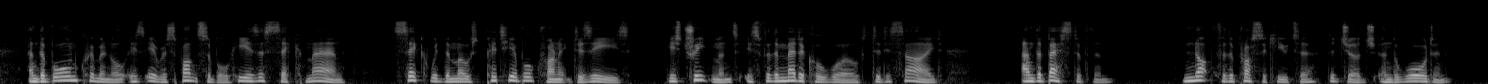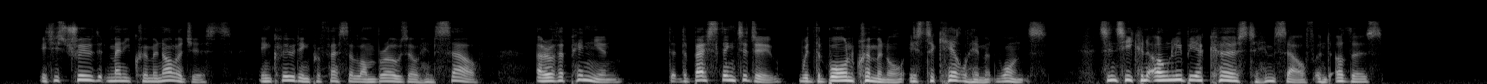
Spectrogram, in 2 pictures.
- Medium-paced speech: Yes, average, 165 wpm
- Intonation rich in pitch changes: Yes, wide, 6.4 semitones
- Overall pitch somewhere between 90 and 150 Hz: Yes, medium, 140 Hz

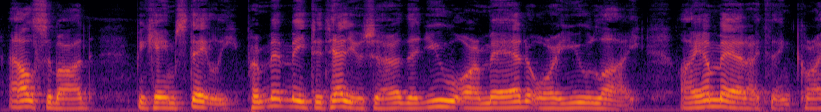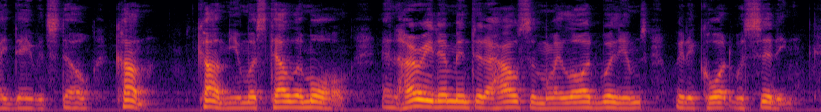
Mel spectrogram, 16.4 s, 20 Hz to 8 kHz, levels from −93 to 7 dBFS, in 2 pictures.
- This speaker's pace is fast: No, average, 170 wpm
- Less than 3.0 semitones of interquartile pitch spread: Yes, narrow, 2.5 semitones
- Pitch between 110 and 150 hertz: Yes, medium, 140 Hz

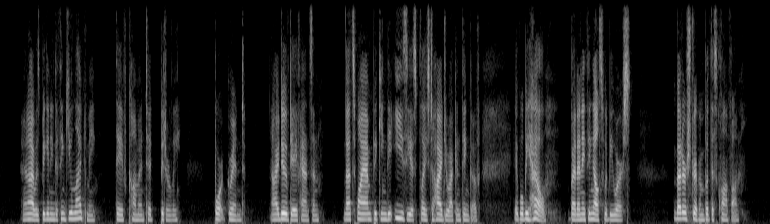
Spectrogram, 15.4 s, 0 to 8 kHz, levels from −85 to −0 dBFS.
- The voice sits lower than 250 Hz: Yes, high, 190 Hz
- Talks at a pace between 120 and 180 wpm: No, average, 190 wpm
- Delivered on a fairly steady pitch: Yes, narrow, 1.9 semitones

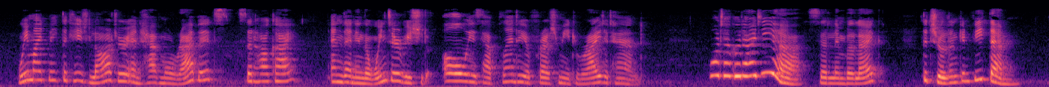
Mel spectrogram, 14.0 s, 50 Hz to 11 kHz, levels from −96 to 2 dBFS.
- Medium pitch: No, high, 245 Hz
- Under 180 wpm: Yes, average, 165 wpm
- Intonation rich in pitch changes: Yes, wide, 6.5 semitones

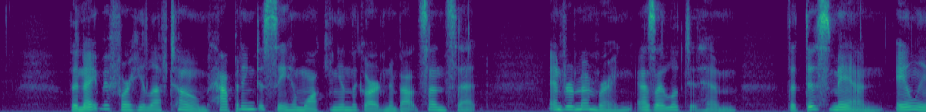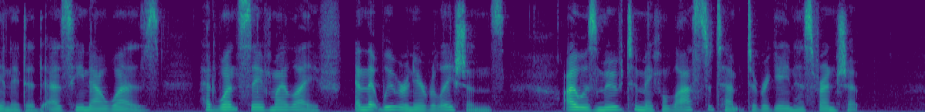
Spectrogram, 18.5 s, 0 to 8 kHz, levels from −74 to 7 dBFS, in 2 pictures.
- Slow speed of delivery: No, average, 175 wpm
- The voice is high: No, medium, 175 Hz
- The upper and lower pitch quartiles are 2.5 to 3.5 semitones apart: Yes, average, 3.1 semitones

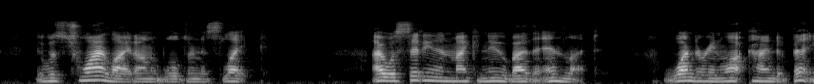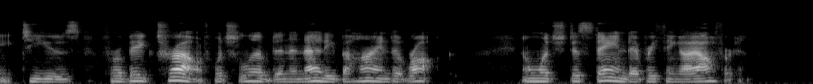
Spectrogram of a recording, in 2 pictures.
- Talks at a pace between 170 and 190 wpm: No, average, 155 wpm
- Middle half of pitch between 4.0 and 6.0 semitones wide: No, average, 2.7 semitones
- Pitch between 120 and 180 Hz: Yes, medium, 140 Hz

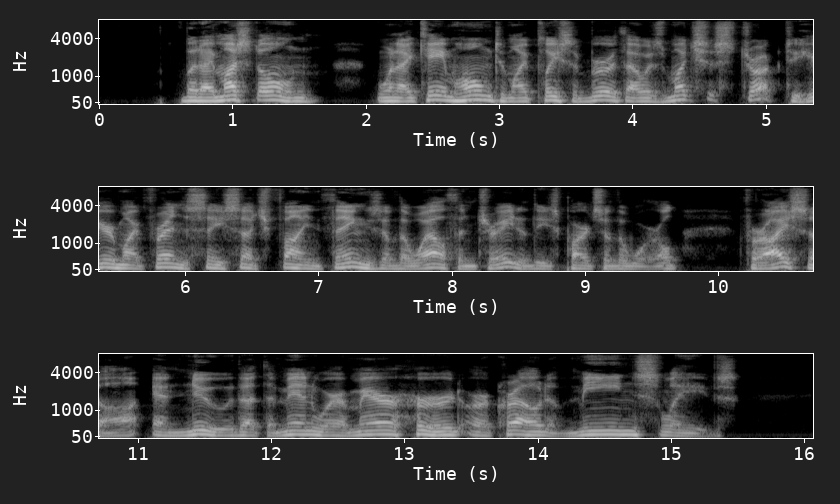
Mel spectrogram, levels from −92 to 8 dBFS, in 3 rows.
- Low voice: Yes, low, 115 Hz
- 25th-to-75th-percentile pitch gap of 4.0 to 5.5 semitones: Yes, average, 4.6 semitones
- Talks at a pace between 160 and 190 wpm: No, average, 200 wpm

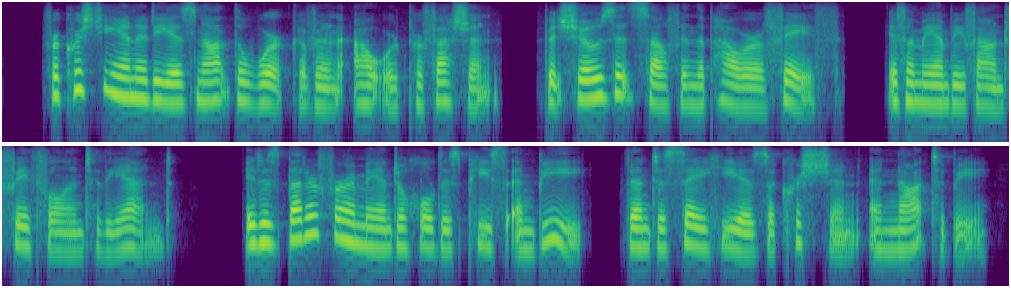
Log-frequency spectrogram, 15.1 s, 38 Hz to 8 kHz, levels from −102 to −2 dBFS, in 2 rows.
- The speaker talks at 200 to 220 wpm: Yes, fast, 205 wpm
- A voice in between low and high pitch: Yes, medium, 175 Hz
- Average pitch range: Yes, average, 3.8 semitones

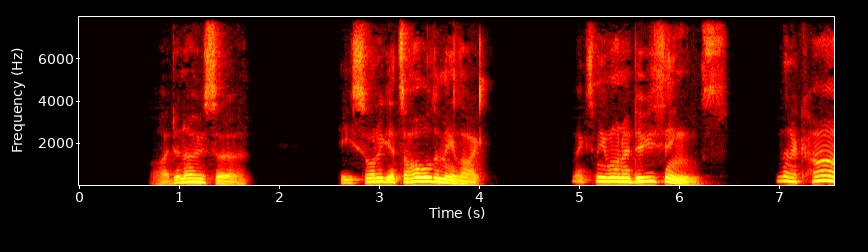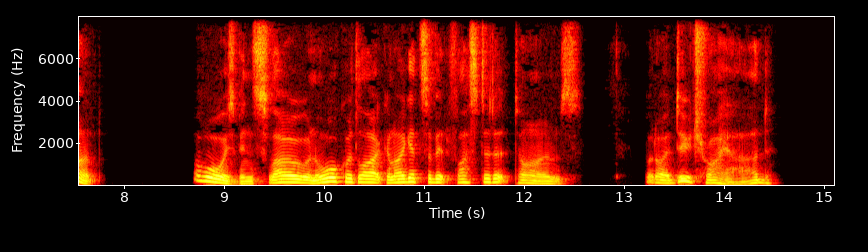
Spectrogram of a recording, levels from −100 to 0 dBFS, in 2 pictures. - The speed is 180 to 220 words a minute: No, average, 165 wpm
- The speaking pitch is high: No, medium, 150 Hz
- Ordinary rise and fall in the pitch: No, wide, 7.6 semitones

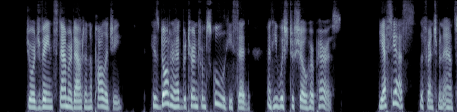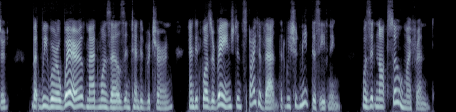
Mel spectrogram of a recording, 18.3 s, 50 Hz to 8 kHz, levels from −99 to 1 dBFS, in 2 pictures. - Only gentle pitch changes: No, average, 3.3 semitones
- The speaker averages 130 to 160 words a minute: No, average, 175 wpm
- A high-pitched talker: Yes, high, 195 Hz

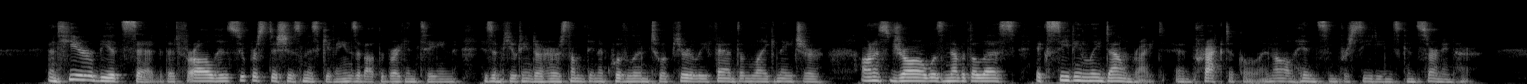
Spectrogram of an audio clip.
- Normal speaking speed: Yes, average, 165 wpm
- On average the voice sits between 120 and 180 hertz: Yes, low, 135 Hz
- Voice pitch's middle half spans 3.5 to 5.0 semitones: No, average, 3.0 semitones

